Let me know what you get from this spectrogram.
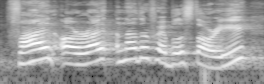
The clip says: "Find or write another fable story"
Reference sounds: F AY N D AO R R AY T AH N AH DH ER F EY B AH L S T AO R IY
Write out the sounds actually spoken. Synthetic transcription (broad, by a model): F AY N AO L R AY T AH N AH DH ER F EY B AH L S T AO R IY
